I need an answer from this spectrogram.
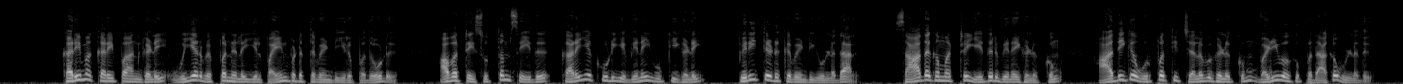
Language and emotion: Tamil, neutral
